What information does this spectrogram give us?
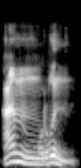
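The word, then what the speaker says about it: عمرو: Kalau tidak memakai waw, ini umaru, mamnu minas sorof. Kalau ini amrun, amr, amr, amrun.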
